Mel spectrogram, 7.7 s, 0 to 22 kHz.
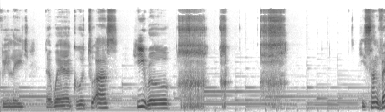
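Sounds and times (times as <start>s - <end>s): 
speech: 0.0s - 3.8s, 7.2s - 7.7s
man snoring: 3.5s - 4.6s, 5.2s - 5.8s.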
